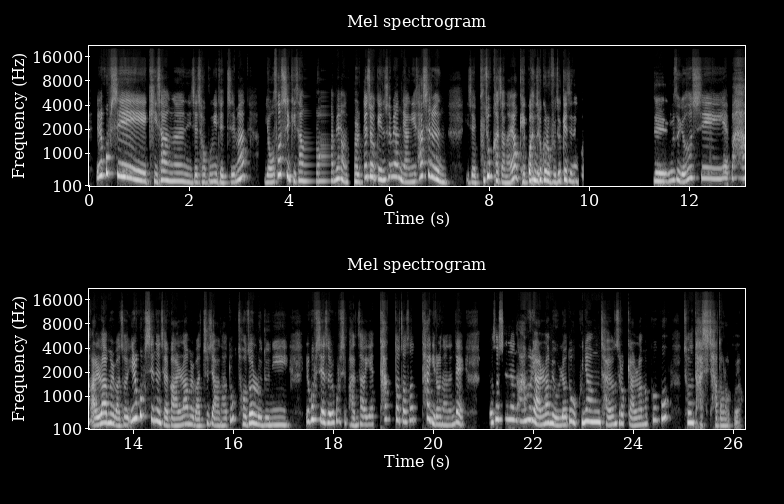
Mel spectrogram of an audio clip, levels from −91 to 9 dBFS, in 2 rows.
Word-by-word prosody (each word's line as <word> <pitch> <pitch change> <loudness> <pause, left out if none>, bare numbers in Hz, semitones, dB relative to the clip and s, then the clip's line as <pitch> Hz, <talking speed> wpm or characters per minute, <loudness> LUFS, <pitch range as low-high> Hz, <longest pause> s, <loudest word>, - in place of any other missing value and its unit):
7:00 355 - +4
기상은 230 -1 0
이제 200 +1 -4
적응이 200 +2 -5
됐지만 205 - -1 0.4
6:00 365 - +2
기상으로 225 -1 -3 0.2
하면 255 -3 +1
절대적인 285 - +2
수면량이 270 - -1
사실은 320 - +2 0.4
이제 190 -1 -4
부족하잖아요. 250 - +1
객관적으로 245 +3 +4
부족해지는 225 +2 -1
거 - - -17 1.4
네. 235 -1 +1 0.2
그래서 250 +1 -1
6:00 300 +3 -1
에 - - -3
막 310 -1 -7 0.2
알람을 260 +4 +4
맞춰 200 +1 -2
7:00 400 - +1
는 315 -4 +3
제가 200 -5 -3
알람을 220 +4 -2
맞추지 185 +7 -5
않아도 195 - -6
저절로 235 - +3
눈이 205 0 -3 0.3
7:00 350 +2 +1
에서 270 -2 +3
7:30사이에 225 -6 -4
탁 365 0 -6
떠져서 335 0 -4
탁 375 -6 0
일어나는데 220 +2 -2 0.5
6:00 360 +6 +2
는 350 -1 +1
아무리 320 0 +1
알람이 245 +3 +3
울려도 210 +6 0
그냥 290 +1 +5
자연스럽게 240 -1 -4
알람을 210 +4 -5
끄고 375 +5 -3 0.3
저는 270 -1 +4
다시 - - -6
자더라고요. 185 -1 -8
245 Hz, 275 characters per minute, -19 LUFS, 210-315 Hz, 1.4 s, 그냥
